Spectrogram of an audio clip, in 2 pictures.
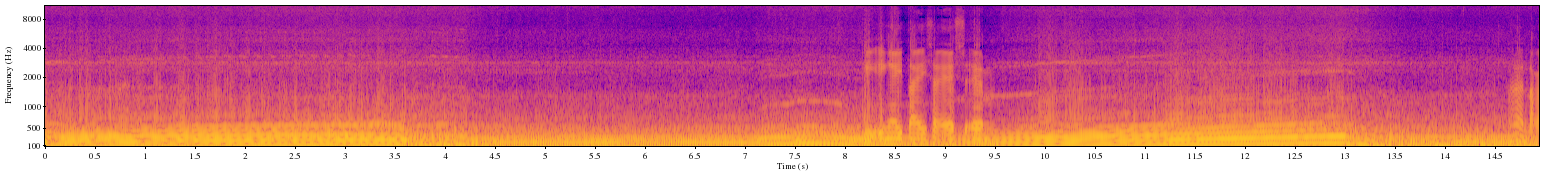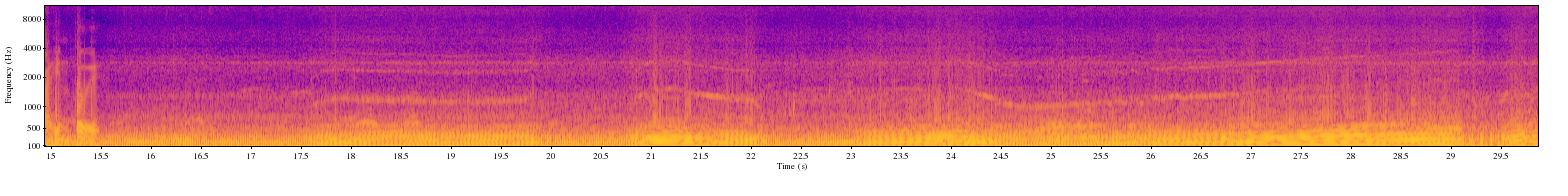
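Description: A motorcycle engine hums close by, its pitch rising and falling as the rider speeds up and slows down.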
